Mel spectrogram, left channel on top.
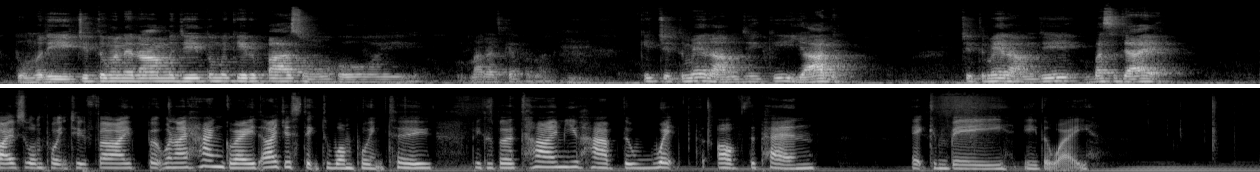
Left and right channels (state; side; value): different; both; correlation 0.00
